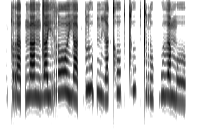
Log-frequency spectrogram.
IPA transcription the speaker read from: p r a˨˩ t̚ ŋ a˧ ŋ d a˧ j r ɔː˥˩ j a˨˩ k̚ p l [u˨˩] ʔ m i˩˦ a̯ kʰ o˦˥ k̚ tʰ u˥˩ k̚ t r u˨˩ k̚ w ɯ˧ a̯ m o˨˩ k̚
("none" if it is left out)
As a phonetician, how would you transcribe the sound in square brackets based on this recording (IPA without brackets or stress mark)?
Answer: u˥˩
